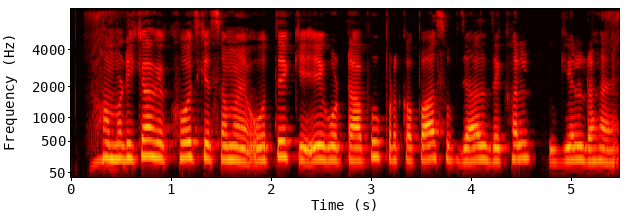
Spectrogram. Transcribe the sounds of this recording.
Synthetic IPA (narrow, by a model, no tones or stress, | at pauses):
əmɾikakekʰoːd͡ʒkesəməjoːt̪ekeeːɡoʈaːpupəɾkəpaːsʊp̚d͡ʒaːld̪eːkʰəlɡeːlɾəɦɛ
